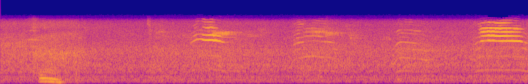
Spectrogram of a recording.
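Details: Domestic village cat giving birth indoors; a series of four short, high-pitched, arching mews with bright harmonics, spaced roughly a second apart in the second half, the last one loudest, over a steady background hiss.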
